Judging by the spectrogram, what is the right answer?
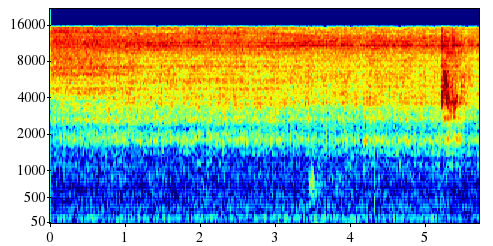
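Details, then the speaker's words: Faucet after installing a Watts 500800 hot water recirculation pump: steady hissing flow with a brief spitting burst near the end as air still purges from the hot lines before flow evens out; air in water lines. "And so we'll wait until it starts coming out without any air."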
